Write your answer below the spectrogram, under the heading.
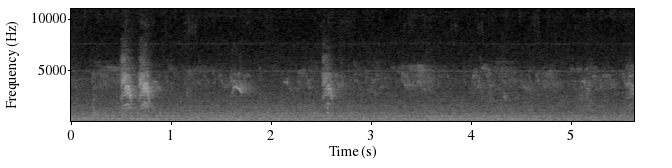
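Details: Little owl on Corfu, Greece, near Bostonia village, gives two quick sharp high notes at the start, then softer single notes at about 1.7 and 2.5 seconds, against constant outdoor hiss.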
